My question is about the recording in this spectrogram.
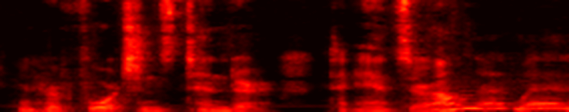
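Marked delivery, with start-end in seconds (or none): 2.2-2.8 very high mock whine of I'll not wed; father mimicking daughter; mocking Juliet. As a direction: squeak it like a sulky girl. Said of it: "he mocks her here".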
